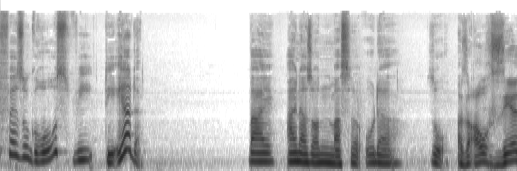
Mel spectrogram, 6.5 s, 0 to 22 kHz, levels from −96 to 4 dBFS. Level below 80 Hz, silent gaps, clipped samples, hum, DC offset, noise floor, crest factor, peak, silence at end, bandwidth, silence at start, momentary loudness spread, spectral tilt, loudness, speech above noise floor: -58 dBFS; none; under 0.1%; none; under 0.1%; -68 dBFS; 14 dB; -8 dBFS; 0 s; 17 kHz; 0 s; 8 LU; -6 dB/octave; -22 LUFS; 47 dB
